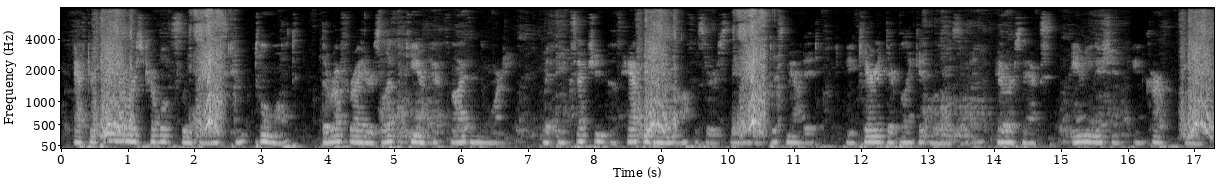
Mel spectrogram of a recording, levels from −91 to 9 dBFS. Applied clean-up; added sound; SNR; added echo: classical method WPE with log-MMSE.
